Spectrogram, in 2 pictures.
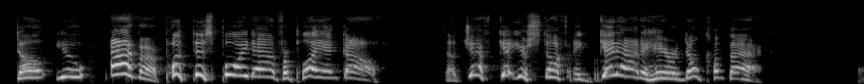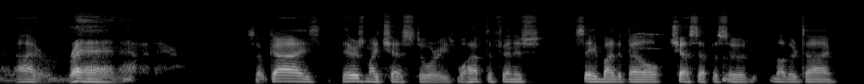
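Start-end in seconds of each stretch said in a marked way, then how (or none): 0.2-7.7 mock shrill, very high, full-throated screaming. Retelling how the dean screamed at the police officer: imitating someone screaming. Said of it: "he screamed at the police officer".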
